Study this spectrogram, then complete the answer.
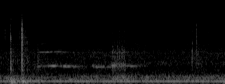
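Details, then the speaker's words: Toshiba Satellite Pro 400CDT replacement floppy module (ZA1219P02): two sharp clicks, thin whir and hum without seek rhythm; disk fails to read, belt inside drive failed. "well fail not reading retry fail nothing which is funny because it was actually making a totally different noise"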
